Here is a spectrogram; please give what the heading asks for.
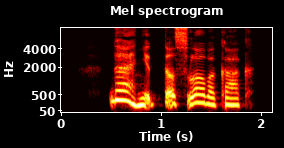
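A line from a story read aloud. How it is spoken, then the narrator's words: Sighing. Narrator (Russian): вздохнула Ермина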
